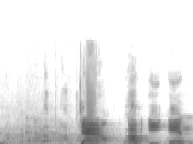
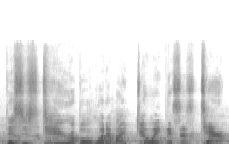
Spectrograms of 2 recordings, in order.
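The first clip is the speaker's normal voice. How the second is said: panicked; 7 semitones higher than usual. Retold or imitated. Panicked inner monologue.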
